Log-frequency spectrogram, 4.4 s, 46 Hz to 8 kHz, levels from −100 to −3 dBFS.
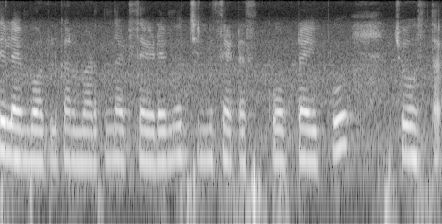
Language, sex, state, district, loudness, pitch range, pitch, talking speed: Telugu, female, Andhra Pradesh, Chittoor, -18 LUFS, 195-210 Hz, 205 Hz, 150 wpm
